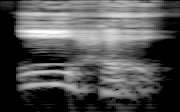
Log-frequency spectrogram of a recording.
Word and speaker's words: ihe: You have that I with the dot underneath that gives you a E sound with a real high sound. So you would say, obviously, Ihe. Ihe. That's what that first word is, Ihe. And then the E's make an A sound. So again, that first word becomes Ihe to our English-speaking ears.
